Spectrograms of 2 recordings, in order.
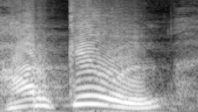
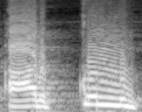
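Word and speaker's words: Hercule: Agatha Christie এবং তার গোয়েন্দা আরকুল পোয়ারো, এটা যদিও ওই উচ্চারণে এটা হয় হারকিউল, কিন্তু অ্যাকচুয়ালি উচ্চারণটা হচ্ছে আরকুল পোয়ারো।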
